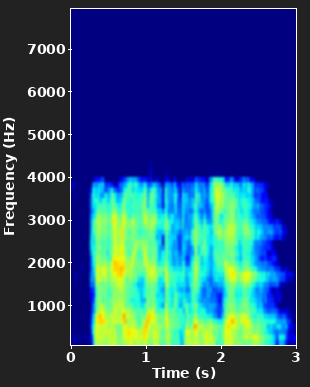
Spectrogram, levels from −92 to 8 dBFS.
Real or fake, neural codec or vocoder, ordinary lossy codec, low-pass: real; none; AAC, 16 kbps; 7.2 kHz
